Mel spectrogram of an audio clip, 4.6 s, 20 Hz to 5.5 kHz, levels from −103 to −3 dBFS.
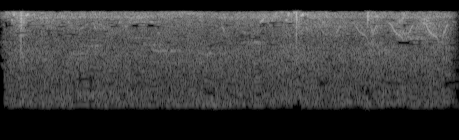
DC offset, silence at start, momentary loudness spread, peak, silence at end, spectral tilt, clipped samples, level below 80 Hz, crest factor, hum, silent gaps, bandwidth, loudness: under 0.1%; 0 s; 7 LU; -16 dBFS; 0 s; 6.5 dB/octave; under 0.1%; under -90 dBFS; 26 dB; none; none; 4.7 kHz; -38 LUFS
